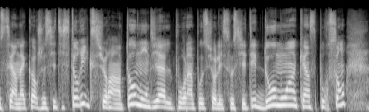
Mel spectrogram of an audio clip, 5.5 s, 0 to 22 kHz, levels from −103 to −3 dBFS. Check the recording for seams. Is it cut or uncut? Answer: uncut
